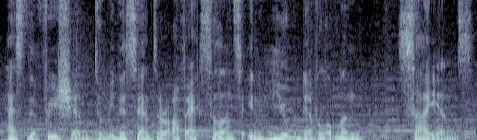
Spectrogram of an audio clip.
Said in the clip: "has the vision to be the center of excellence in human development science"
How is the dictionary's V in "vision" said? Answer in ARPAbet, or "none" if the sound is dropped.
F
